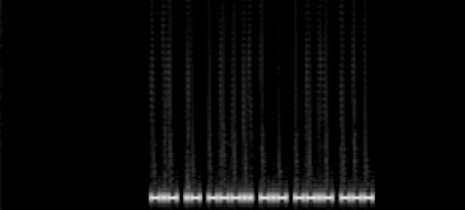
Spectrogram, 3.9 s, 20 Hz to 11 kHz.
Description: Morse code, heard as a keyed tone, about 47 wpm, 700 Hz. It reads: KA8KQO
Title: USA Call Signs - 6 Characters - 6x Character Spacing - 50wpm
